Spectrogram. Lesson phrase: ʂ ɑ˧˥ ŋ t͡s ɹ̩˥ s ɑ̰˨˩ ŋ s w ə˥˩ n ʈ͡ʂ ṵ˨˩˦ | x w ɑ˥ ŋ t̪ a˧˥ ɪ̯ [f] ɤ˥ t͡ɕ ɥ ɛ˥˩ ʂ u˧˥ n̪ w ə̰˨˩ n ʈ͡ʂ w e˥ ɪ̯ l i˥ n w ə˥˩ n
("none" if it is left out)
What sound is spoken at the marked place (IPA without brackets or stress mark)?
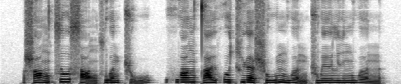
f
